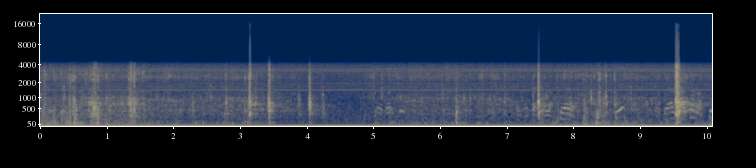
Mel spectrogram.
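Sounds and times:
muffled voices: 4.9s - 10.0s.

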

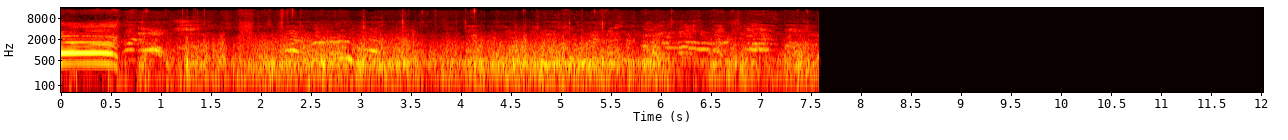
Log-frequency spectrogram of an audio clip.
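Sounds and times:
faint shouts of players: 0.0s - 1.4s
wind buffeting microphone: 0.0s - 7.6s.

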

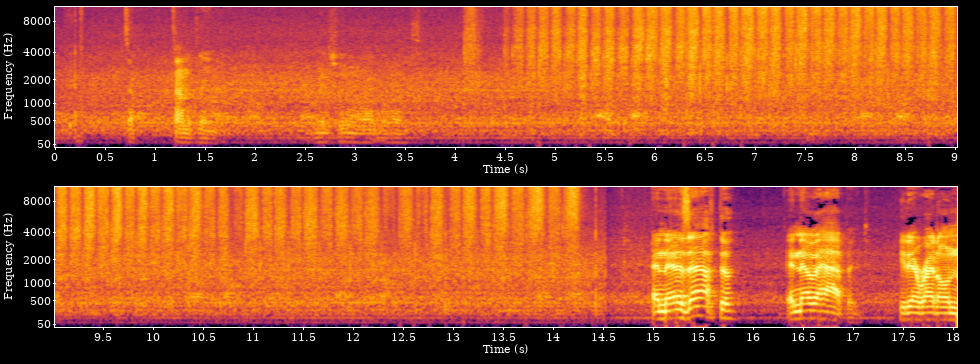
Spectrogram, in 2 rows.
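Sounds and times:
hand scrubbing textured wall: 4.1s - 14.4s.

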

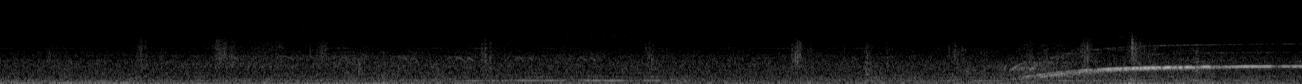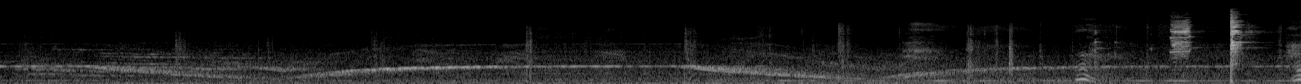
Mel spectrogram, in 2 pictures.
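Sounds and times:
siren wailing: 9.7s - 26.0s.

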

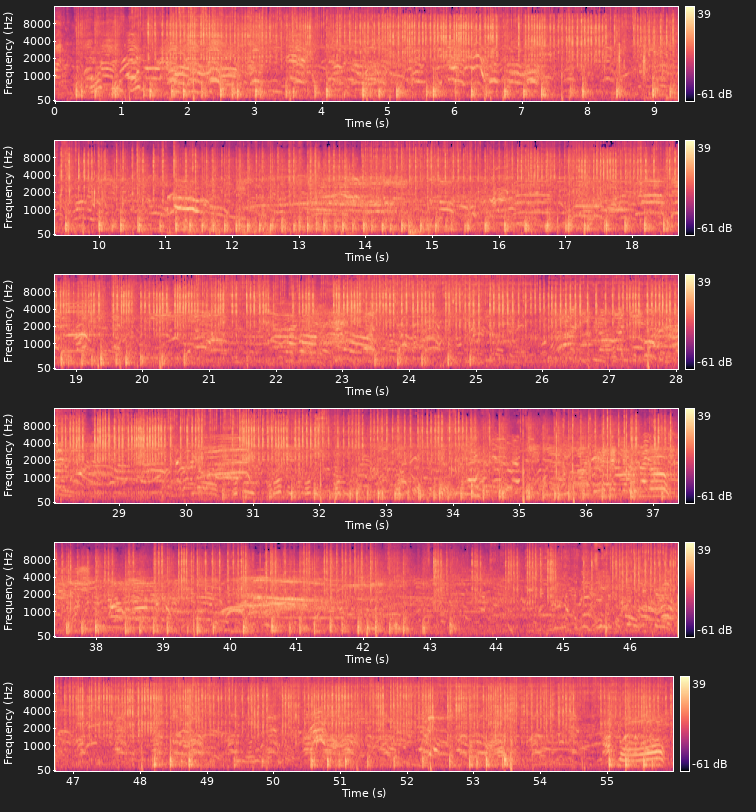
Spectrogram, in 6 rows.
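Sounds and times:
distant children shouting: 0.0s - 56.0s
rapid dull knocks: 0.3s - 43.4s, 44.1s - 56.0s.

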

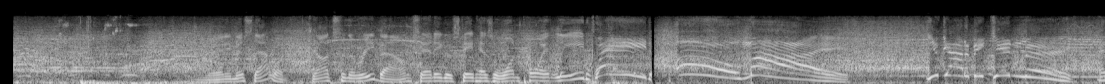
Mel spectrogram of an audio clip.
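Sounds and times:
arena crowd noise: 0.1s - 11.0s.

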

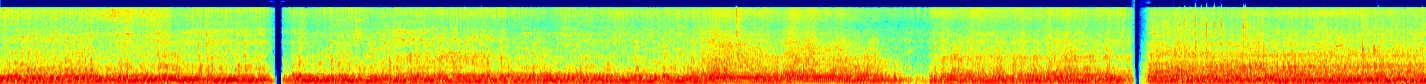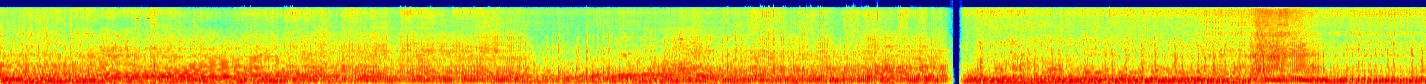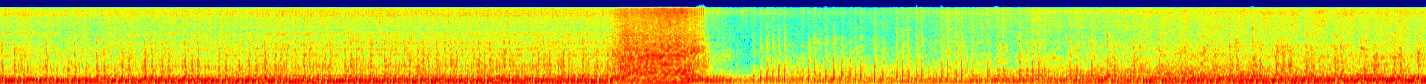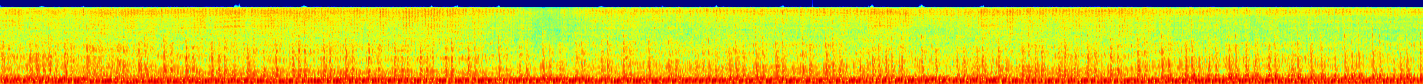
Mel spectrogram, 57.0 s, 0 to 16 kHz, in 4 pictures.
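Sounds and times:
motorcycle engine idling and revving: 0.0s - 57.0s.

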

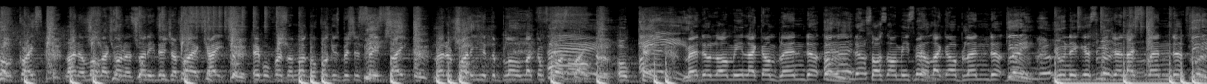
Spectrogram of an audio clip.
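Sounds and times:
rapping over a beat: 0.0s - 12.0s.

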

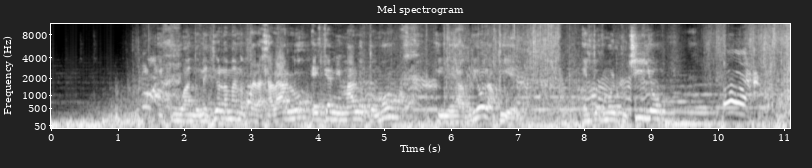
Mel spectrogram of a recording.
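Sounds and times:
man talking: 1.6s - 7.2s, 8.0s - 9.4s.

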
